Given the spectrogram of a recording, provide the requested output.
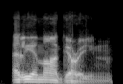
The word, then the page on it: Oleomargarine: British English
